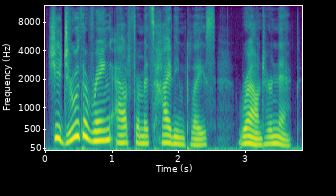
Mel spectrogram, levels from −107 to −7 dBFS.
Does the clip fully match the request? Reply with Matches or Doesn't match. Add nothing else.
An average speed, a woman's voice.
Matches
